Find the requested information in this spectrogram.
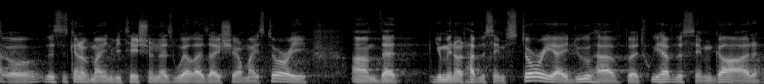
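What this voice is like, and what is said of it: French accent in English. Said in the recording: “I grew up in France, as my accent readily betrays”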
